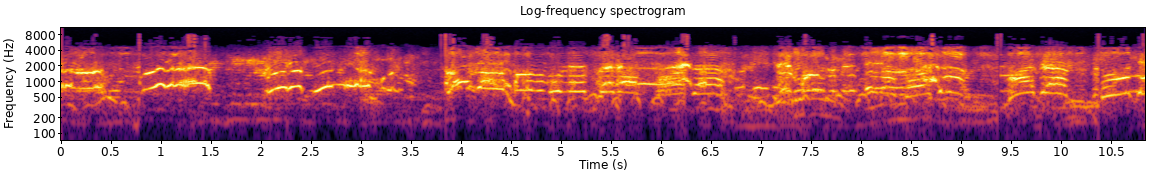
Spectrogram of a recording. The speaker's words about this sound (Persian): با ترس به چشمایم نگاه کرد، گفت مادر سهراب را کشتند. کسی جلودار فریادهای مادر سهراب نیست.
